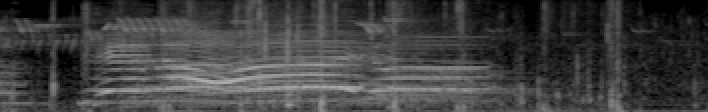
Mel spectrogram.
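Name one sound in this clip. A young woman calls out loudly in a high voice.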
